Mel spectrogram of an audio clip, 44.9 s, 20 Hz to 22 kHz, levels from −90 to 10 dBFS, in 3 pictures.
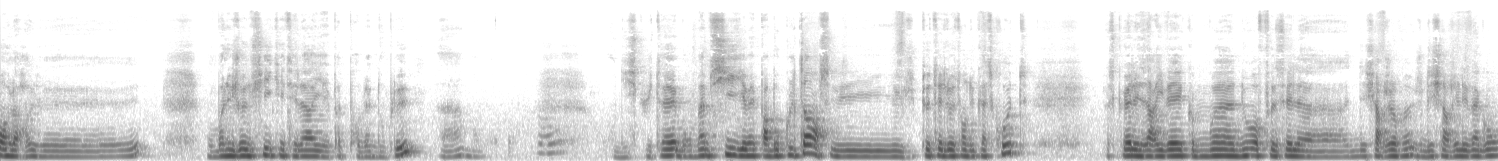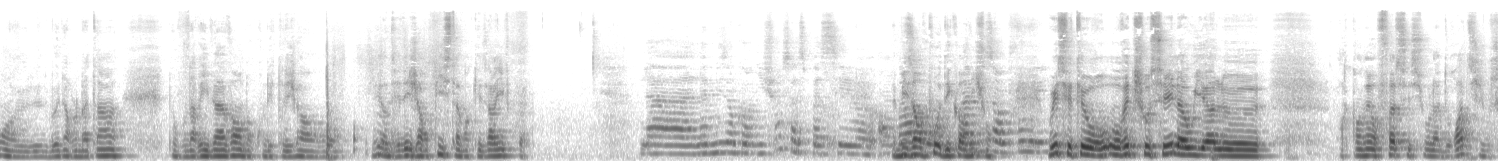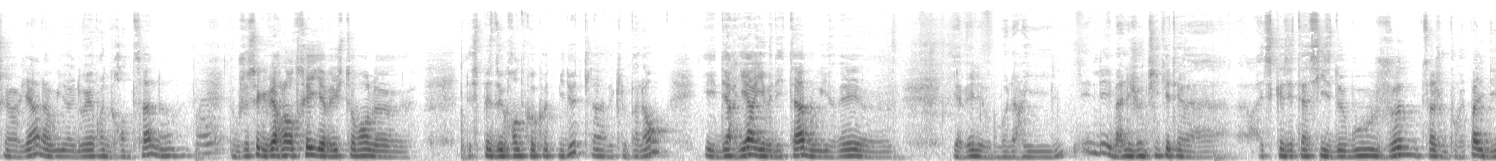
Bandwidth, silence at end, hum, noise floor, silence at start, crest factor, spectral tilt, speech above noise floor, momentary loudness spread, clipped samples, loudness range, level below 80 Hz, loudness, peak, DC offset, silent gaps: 16 kHz; 0 s; none; -66 dBFS; 0 s; 22 dB; -8 dB/octave; 38 dB; 19 LU; under 0.1%; 12 LU; -74 dBFS; -28 LUFS; -8 dBFS; under 0.1%; none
